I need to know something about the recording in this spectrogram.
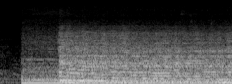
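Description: A live band playing loud rock music on electric guitars and drums, starting abruptly about a quarter second in.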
